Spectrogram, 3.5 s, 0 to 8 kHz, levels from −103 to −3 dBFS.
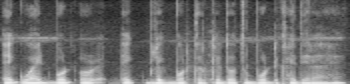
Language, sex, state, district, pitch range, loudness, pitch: Hindi, male, Arunachal Pradesh, Papum Pare, 135-145 Hz, -17 LUFS, 140 Hz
